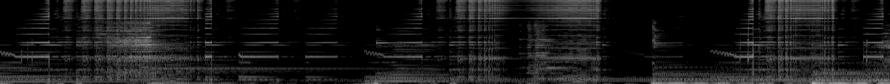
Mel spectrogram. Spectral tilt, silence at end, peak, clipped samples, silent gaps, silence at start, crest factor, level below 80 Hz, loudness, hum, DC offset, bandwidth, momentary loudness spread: -1.5 dB/octave; 0 s; -12 dBFS; under 0.1%; none; 0 s; 22 dB; -44 dBFS; -30 LUFS; none; under 0.1%; over 20 kHz; 20 LU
